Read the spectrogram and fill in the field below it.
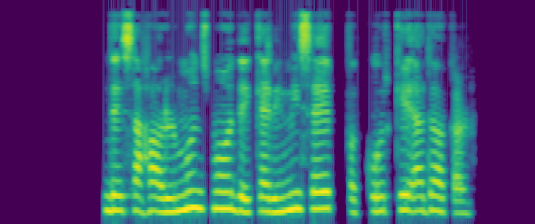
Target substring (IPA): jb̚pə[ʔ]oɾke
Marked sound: incorrect: k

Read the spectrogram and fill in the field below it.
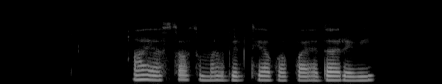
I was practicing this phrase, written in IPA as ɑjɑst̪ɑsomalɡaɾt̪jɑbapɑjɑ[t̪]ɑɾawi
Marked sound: incorrect: d̪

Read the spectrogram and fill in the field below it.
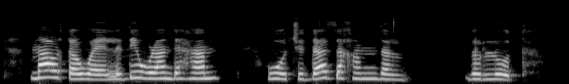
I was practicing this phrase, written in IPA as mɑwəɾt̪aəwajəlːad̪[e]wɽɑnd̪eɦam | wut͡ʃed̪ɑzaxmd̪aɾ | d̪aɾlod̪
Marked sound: correct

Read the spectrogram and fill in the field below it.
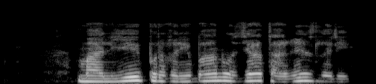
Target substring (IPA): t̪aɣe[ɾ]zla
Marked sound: incorrect: none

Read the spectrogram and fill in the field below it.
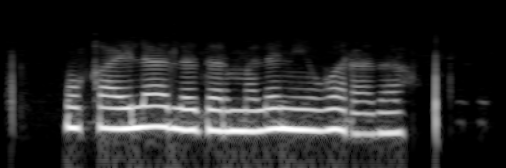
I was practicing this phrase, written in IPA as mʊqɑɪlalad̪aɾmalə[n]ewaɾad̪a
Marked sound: correct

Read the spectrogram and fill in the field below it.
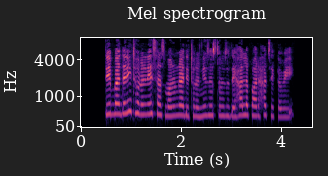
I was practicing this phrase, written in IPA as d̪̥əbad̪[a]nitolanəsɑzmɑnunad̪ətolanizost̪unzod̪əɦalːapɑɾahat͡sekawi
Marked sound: correct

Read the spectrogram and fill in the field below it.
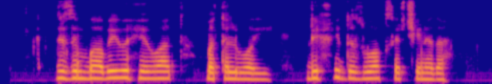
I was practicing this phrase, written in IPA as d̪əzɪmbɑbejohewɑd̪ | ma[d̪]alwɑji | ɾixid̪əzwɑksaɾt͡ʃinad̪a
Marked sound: incorrect: t̪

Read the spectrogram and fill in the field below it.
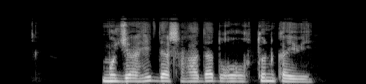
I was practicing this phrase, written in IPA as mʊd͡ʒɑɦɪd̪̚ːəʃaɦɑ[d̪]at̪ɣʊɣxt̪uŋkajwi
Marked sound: correct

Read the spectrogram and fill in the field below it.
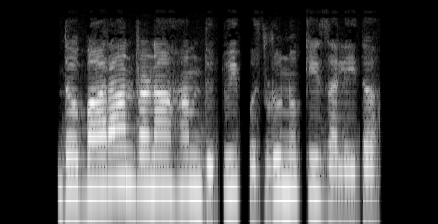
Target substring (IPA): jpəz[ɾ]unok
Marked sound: incorrect: ɽ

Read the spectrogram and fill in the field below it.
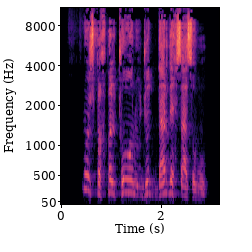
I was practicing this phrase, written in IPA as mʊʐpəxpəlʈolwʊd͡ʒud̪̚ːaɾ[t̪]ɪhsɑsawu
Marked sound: incorrect: d̪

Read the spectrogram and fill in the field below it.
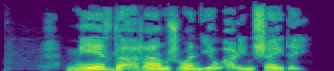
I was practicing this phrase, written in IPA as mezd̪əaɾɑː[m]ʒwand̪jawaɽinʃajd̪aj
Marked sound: correct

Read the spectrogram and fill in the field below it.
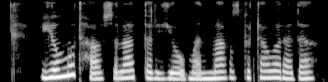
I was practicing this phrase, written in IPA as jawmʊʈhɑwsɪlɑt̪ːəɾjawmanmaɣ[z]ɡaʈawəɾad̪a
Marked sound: correct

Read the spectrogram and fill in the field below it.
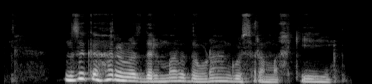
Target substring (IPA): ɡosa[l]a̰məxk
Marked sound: incorrect: ɾ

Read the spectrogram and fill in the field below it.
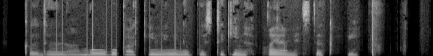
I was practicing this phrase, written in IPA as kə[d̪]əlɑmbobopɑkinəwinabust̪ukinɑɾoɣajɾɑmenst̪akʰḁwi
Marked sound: correct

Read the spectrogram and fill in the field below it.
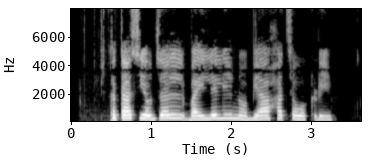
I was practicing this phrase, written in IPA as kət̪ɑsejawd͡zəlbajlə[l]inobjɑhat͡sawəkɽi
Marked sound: correct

